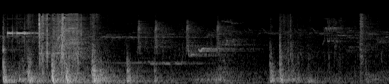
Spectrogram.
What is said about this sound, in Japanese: ズームするから待って。撮るよ。はい、チーズ。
